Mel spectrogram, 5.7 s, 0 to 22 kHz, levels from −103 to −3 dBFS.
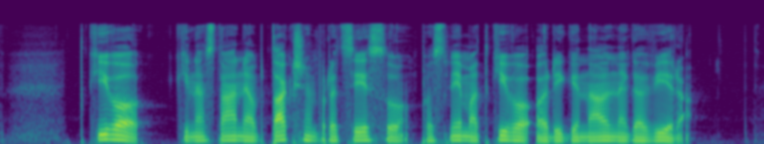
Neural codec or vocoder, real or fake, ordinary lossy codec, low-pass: none; real; none; 10.8 kHz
